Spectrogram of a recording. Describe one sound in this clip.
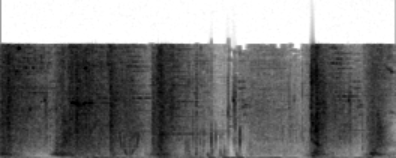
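A magic blast bursts with a bright whoosh.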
